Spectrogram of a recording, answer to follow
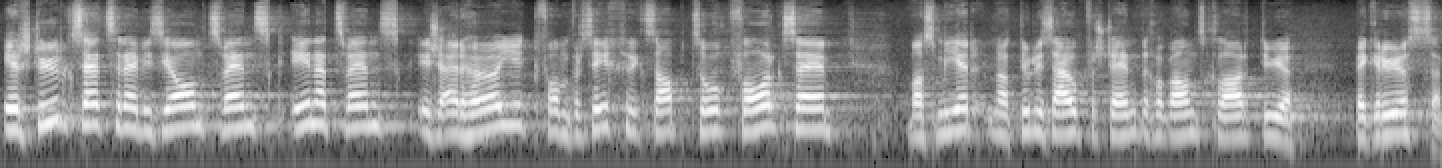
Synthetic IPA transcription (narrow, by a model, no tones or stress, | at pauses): ɪɾʃtyːɾksɛt͡srɛvisjoːnt͡svɛnt͡skɪnət͡svɛnt͡skɪʃɛɾɦœːɪkfɔmfəɾsɪχəɾɪksɑpt͡soːkfɔːɾkseː | ʋɑsmɪəɾnɑt̪yːɾlisɛlpfəɾʃtɛntlɪxoɡɑnt͡skʰlɑːɾtyə | b̥ɛɡɾyəsə̰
